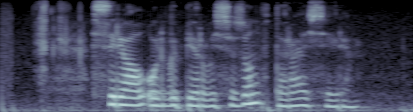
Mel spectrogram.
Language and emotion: Russian, neutral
